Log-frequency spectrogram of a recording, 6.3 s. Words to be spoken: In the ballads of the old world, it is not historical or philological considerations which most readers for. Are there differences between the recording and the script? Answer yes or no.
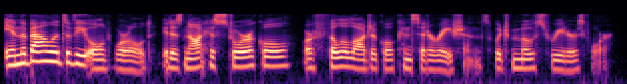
no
